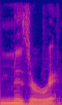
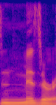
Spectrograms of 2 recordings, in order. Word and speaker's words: Miserix: No, it's uh pronounced Miserix. Miserix. No way. You didn't correct me all of the first episode. Too late now. Well, okay, I'm correcting you now. It's Miserex.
